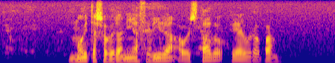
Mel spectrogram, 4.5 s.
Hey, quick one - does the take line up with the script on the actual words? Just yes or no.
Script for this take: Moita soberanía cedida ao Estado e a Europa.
yes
